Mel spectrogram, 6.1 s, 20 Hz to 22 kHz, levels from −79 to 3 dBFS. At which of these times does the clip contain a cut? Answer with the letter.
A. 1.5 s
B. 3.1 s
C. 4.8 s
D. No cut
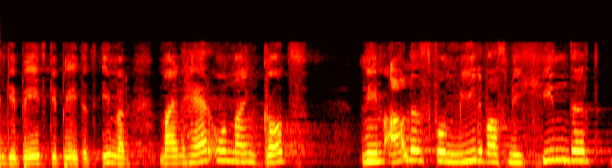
D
